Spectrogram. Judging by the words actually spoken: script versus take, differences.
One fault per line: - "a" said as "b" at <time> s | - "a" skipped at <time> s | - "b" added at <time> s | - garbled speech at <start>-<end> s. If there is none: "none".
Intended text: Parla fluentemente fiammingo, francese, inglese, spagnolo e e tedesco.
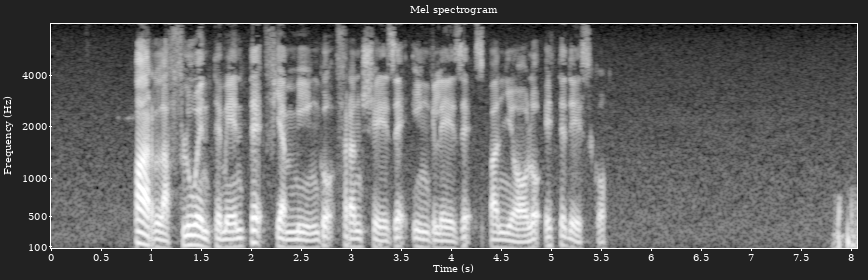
- "e" skipped at 5.0 s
